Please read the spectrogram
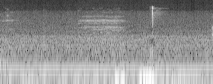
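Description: Near silence with a single faint click of a computer mouse button about one and a half seconds in.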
